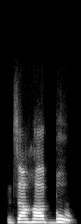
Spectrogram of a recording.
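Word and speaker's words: ذَهَبُوا: The alif after the waw is not pronounced. Zahabu.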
